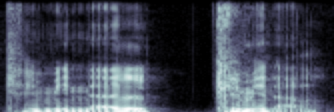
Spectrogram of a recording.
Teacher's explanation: Also immer vorne dann draufgeschlagen, so bam, ne, in dem Wort.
